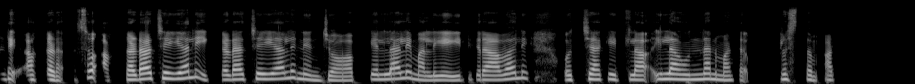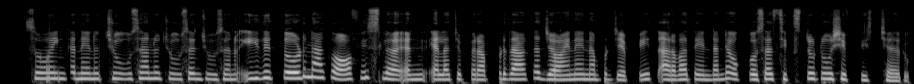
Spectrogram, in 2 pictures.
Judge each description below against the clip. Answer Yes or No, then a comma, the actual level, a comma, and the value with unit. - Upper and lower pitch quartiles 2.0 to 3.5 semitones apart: Yes, average, 3.0 semitones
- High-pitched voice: Yes, high, 235 Hz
